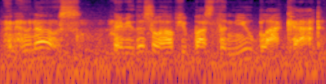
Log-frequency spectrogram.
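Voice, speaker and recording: A man's voice: mid-range voice, measured pace, pushed and bright, a little hiss or hum, poor audio. A man playing a weary, earnest older police detective nearing retirement in a video game, explaining things in a matter-of-fact way. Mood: businesslike. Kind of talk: video game voice acting, conversational.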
